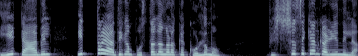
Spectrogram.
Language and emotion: Malayalam, surprised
